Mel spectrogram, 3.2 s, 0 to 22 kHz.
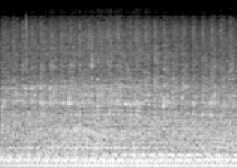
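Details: Land Rover 101 Rover V8 after belt tensioner pulley bearing replacement: smooth, even idle with steady low burble, no knocks, ticks or belt squeal; engine healthy.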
